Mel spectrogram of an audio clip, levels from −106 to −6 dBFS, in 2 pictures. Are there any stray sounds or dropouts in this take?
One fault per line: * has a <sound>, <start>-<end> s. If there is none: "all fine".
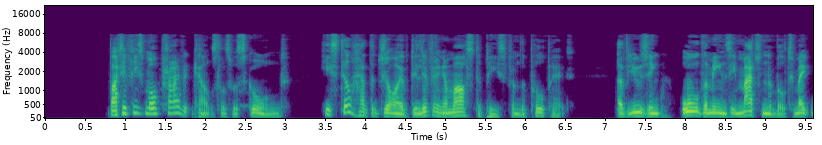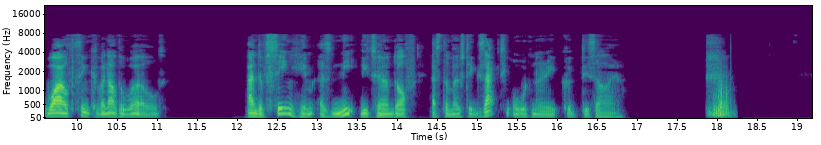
* has a sneeze, 17.9-18.3 s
